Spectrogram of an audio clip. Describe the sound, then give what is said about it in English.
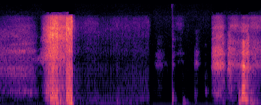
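Two loud, rough fart noises, each a short, sputtering burst lasting about a third of a second, separated by a quiet stretch with a few faint clicks. No one speaks. “Your mic cut out because the fart noise was so gross.”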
